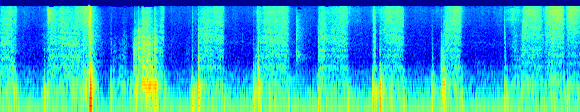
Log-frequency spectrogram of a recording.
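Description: Fingertips and short nails scratch the surface of a medium orange latex balloon, inflated with air and hollow, held in one hand. Soft, dry scratching and rubbing sounds come in short, uneven bursts with a low, hollow body. One sharper, louder scrape stands out near the start.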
